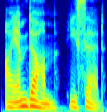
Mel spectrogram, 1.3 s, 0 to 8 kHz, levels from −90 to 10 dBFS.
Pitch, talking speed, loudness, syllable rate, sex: 140 Hz, 225 wpm, -19 LUFS, 4.5 syllables/s, female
